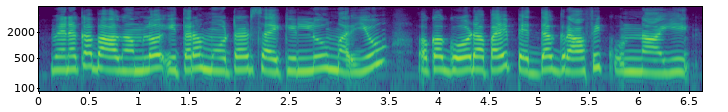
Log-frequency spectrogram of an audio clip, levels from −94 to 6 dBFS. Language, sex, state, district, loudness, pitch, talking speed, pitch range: Telugu, female, Telangana, Hyderabad, -15 LUFS, 270 Hz, 100 wpm, 255-280 Hz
